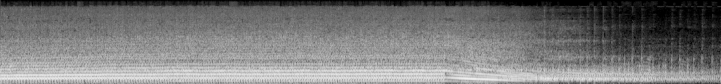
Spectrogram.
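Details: Echo HC2000 hedge trimmer, a garbage find, running after primer bulb replacement on a poor oil mix with Seafoam added: steady, even buzzing two-stroke idle for several seconds, then winds down at shutoff. It idles properly.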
